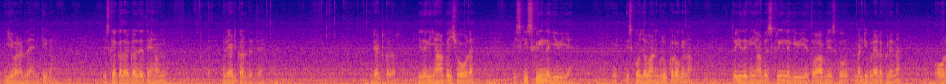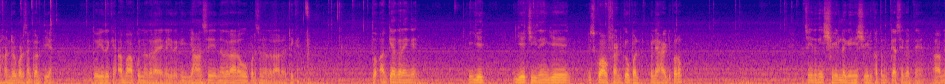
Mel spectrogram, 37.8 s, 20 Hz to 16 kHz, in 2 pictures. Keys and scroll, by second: 6.9 typing, 19.1-20.2 typing, 21.4 super+g, 26.1-27.3 typing, 31.6 super+3, 34.9 alt+super+3.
